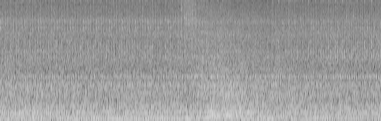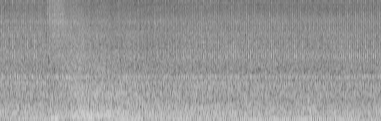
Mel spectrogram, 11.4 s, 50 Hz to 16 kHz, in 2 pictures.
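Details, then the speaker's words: 1995 Holden Rodeo 2.6 four-cylinder, 445,000 km, after cleaning the throttle body: a smooth, even idle with a turbine-like whooshing hum and brief blips, no knocks or misses, so it is running properly. "However, having done that work, the engine does have sort of, I'd describe it as a turbine type of sound. That's the sound of the air coming in and the and throughout the engine and out the exhaust."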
